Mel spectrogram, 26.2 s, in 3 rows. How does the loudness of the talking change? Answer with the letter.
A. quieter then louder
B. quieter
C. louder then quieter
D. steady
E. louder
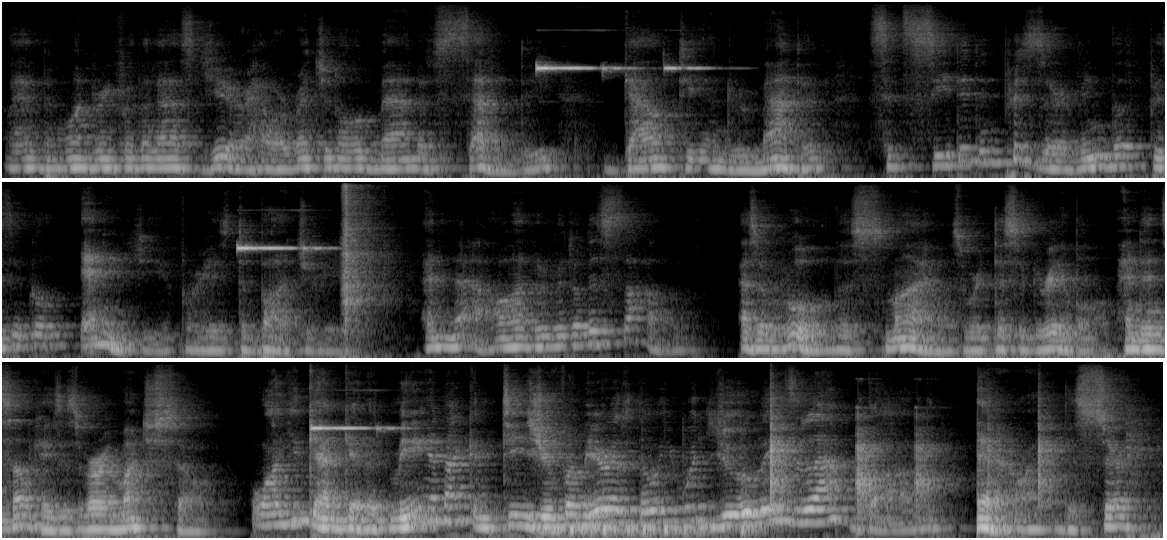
E.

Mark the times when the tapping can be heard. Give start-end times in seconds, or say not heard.
21.7-26.1.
